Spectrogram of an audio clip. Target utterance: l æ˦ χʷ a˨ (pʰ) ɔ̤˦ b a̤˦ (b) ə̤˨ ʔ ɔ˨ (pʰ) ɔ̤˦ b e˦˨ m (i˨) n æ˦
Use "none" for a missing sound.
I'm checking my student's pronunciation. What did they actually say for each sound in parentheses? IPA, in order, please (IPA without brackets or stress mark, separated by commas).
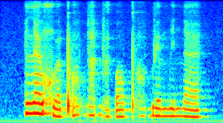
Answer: pʼ, b, pʰ, i˦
